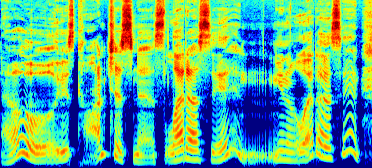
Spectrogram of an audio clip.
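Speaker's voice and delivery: small, dark, sinister inner voice. Recalling an inner voice heard during convulsions, in a little dark voice. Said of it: "this other kind of like little dark voice that was like".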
